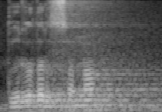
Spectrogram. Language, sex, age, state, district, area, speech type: Odia, male, 45-60, Odisha, Nayagarh, rural, spontaneous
